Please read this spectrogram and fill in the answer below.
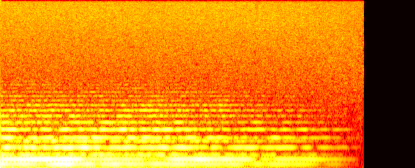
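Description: Layered crystal singing bowls holding steady, overlapping tones that fade away and cut to silence about three and a half seconds in.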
